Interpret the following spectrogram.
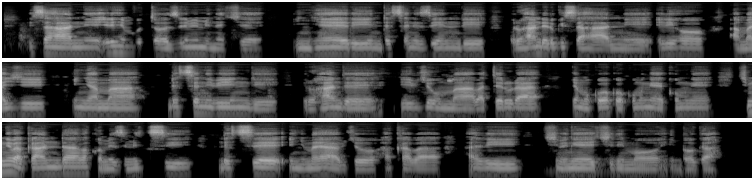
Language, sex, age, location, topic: Kinyarwanda, male, 18-24, Kigali, health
